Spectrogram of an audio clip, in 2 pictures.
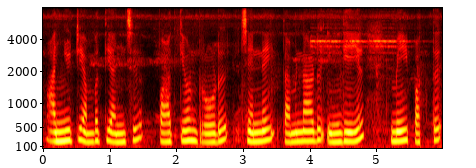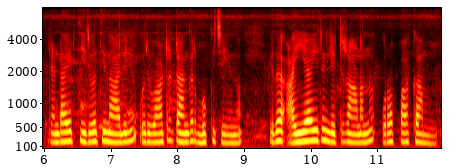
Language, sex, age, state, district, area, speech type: Malayalam, female, 45-60, Kerala, Thiruvananthapuram, rural, read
